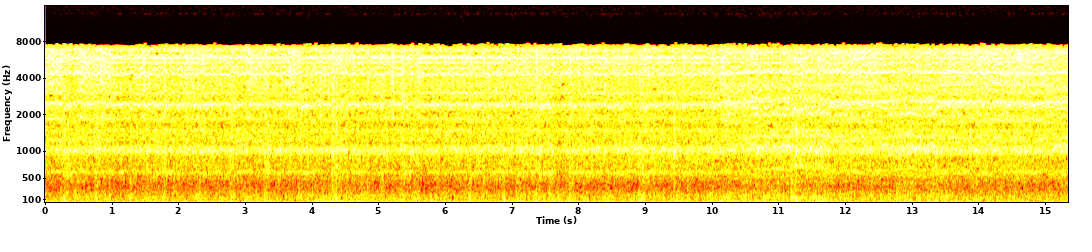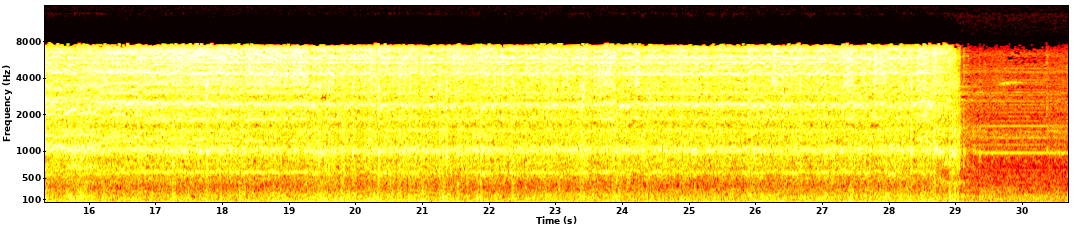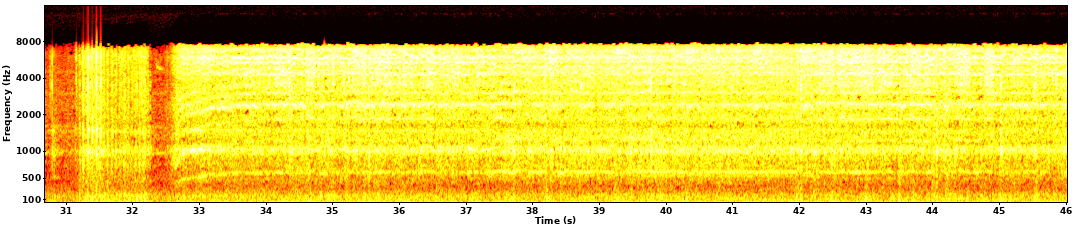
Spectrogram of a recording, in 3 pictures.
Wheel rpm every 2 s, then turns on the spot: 160, 160, 160, 160, 160, 160, 160, 160, 160, 160, 160, 160, 160, 160, 50, 10, 100, 160, 160, 160, 160, 160, 160.
28-30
